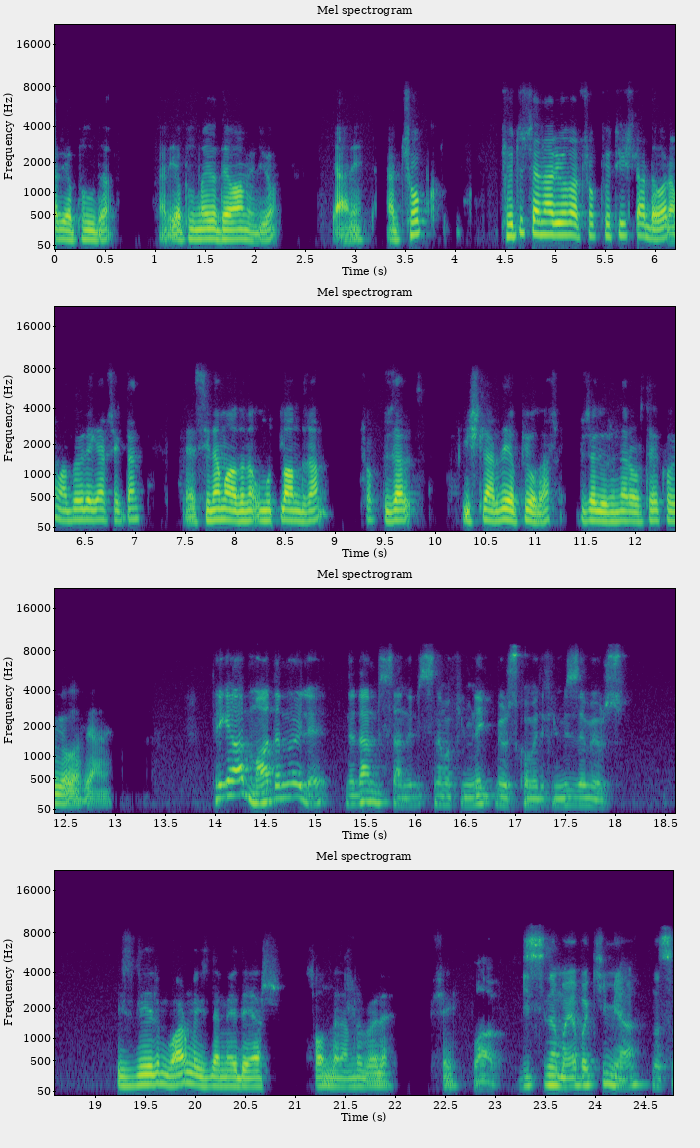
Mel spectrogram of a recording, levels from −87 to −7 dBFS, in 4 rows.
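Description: A speech recording from a call with three echo-canceller problems. The background is gated by the echo canceller from 0.04 to 4.12 s, 6.04 to 13.37 s and 19.67 to 22.39 s. The room sound drops by up to about 40 dB for roughly 2, 3 and 1.5 seconds in total, while the speech itself stays intact. That is what separates it from double-talk suppression. A faint delayed copy of the voice, an echo leak, is heard at 3.15 to 4.18 s, 5.72 to 5.78 s, 7.44 to 7.49 s and 9.26 to 11.44 s. It lags by 387 to 409 ms, a discrete repeat rather than room reverberation, likely residual loudspeaker sound the far-end canceller failed to remove. Speech suppressed in double talk appears at 22.82 to 22.98 s, where the talker's voice dips slightly for a brief moment, likely because the canceller treated overlapping speech as echo.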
